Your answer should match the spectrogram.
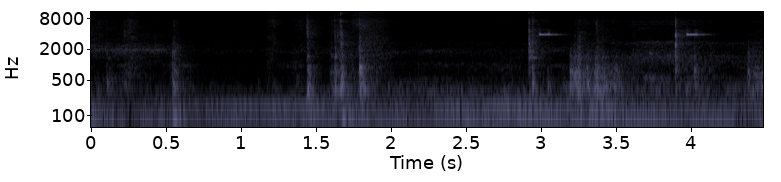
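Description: A few faint, scattered clicks and light handling sounds as paper is set under a sewing machine's presser foot, over a faint steady low hum.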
